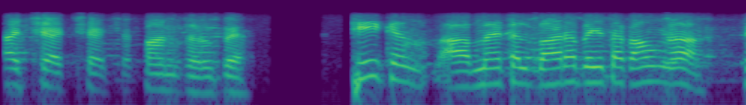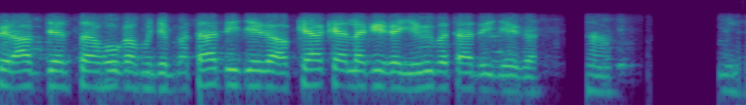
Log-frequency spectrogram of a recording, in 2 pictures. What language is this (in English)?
Urdu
